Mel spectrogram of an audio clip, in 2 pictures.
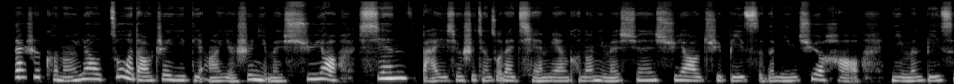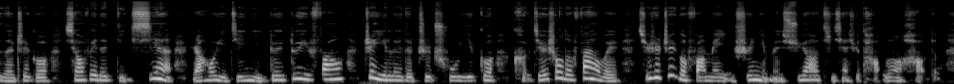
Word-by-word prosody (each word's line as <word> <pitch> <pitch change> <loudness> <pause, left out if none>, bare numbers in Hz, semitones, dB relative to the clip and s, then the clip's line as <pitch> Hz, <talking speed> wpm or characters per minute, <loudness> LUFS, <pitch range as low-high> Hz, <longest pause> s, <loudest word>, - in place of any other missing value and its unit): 但 335 0 +5
是 335 0 -1
可 215 -9 -4
能 180 +1 -1
要 250 +1 +2
做 295 +6 +3
到 185 -5 +2
这 220 +3 -3
一 195 -2 0
点 180 -2 -7
啊， 155 +1 -4
也 155 -2 -5
是 195 +9 -1
你 210 -2 +4
们 155 0 -3
需 245 +10 +2
要 240 -7 +5 0.2
先 280 +1 +8
把 155 -3 -2
一 170 - -6
些 175 +3 -3
事 200 - 0
情 175 -3 -5
做 180 - -4
在 180 -1 -2
前 155 -1 +2
面， 160 0 -4
可 170 - -10
能 170 +2 -3
你 185 - -1
们 155 +1 -3
先 190 +1 -1
需 195 +1 -1
要 180 -2 +1
去 185 +1 -4
彼 170 -2 -4
此 170 -4 +9
地 160 - -7
明 165 0 -4
确 215 +4 -1
好 - - -3 0.3
你 175 -2 -4
们 160 +3 -3
彼 175 +1 -3
此 190 -1 +5
的 155 -2 -3
这 180 +5 -5
个 160 -2 -4
消 200 -1 +1
费 220 +2 -2
的 195 -2 -2
底 190 +2 -10
线， 255 +3 +4 0.2
然 - - 0
后 200 0 -2
以 170 -5 -2
及 175 +4 -5
你 185 -6 -1
对 200 +6 -4
对 255 +4 0
方 235 +3 +1 0.2
这 310 - +1
一 225 -5 +4
类 195 -1 -2
的 165 -2 -4
支 175 0 -5
出 180 0 -5
一 175 0 -5
个 190 +1 -5 0.2
可 - - -7
接 205 +1 -3
受 295 +4 +1
的 225 - -1
范 250 0 +3
围， 155 -1 -5 0.2
其 285 - -1
实 315 - +3
这 420 +7 -3
个 205 - 0
方 175 -3 -1
面 165 -3 -7
也 - - -9
是 210 - -2
你 205 -1 +3
们 - - -6
需 200 - -3
要 205 - 0
提 - - -8
前 - - -6
去 - - -12
讨 - - -7
论 - - -7
好 - - -6
的。 - - -21
190 Hz, 295 characters per minute, -23 LUFS, 170-220 Hz, 0.3 s, 此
